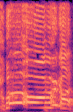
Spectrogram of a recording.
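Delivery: high, loud, slow terrified scream.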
